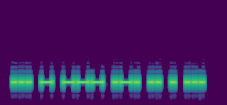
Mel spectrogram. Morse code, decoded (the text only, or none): STORIES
